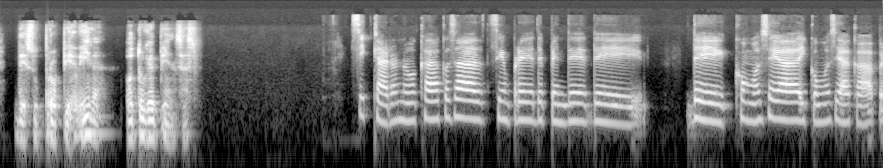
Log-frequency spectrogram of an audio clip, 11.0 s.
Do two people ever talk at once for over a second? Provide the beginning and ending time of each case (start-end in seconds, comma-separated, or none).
none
